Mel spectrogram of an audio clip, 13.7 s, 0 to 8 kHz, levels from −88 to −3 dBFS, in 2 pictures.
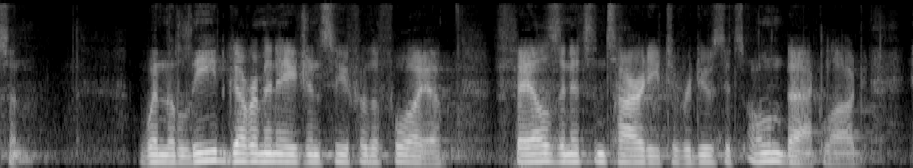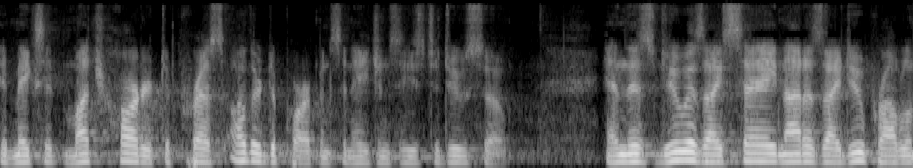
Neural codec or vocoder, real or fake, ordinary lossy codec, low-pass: none; real; AAC, 48 kbps; 7.2 kHz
